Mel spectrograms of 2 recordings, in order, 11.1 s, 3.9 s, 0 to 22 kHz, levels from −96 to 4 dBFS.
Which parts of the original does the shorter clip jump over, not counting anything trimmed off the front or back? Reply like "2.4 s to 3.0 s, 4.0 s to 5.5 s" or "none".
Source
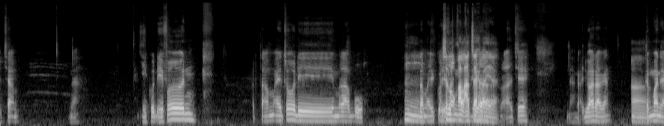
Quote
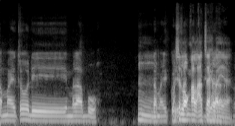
none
